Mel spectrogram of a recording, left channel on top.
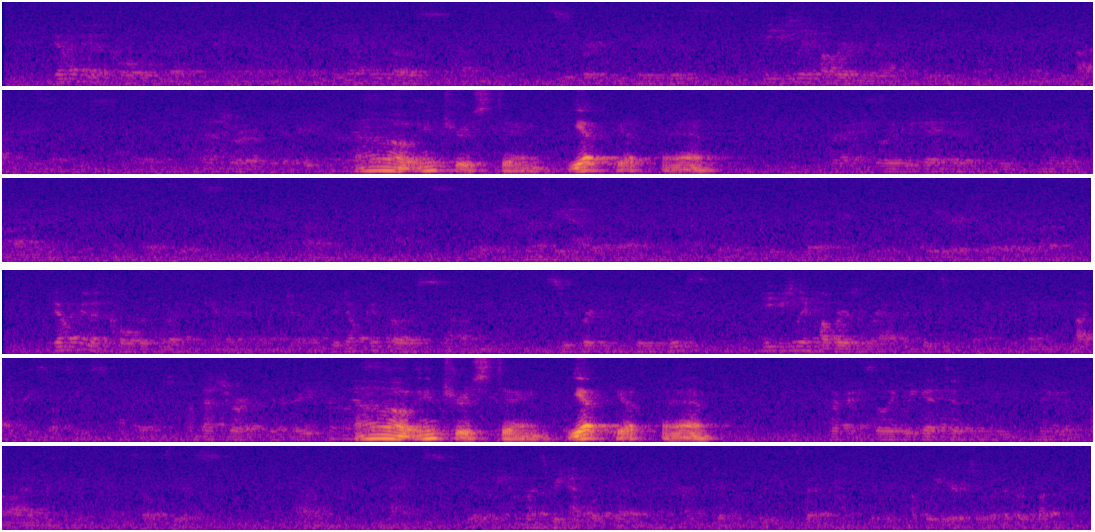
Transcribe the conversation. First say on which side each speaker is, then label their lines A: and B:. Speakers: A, on the right (about 75°); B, on the right (about 50°).
A: we don't get as cold as the rest of Canada in the winter. Like we don't get those um, super deep freezes. It usually hovers around the freezing point, or maybe five degrees Celsius under it. I'm not sure if you're are you familiar
B: Oh,
A: with Celsius
B: interesting.
A: or are you just
B: Yep,
A: Fahrenheit?
B: yep, I am.
A: Okay, so like we get to maybe negative five or negative ten Celsius. um, max, really, unless we have like a an Arctic freeze that comes every couple of years or whatever. But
